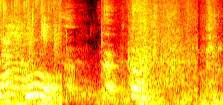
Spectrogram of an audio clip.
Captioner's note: makes exertion noises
